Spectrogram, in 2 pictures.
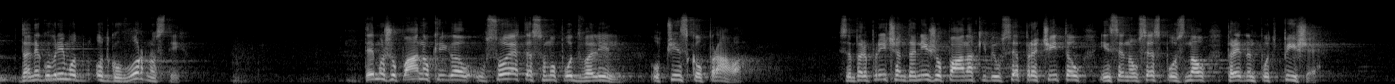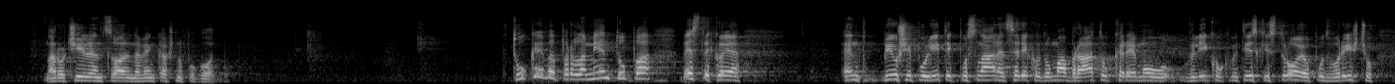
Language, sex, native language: Slovenian, male, Slovenian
